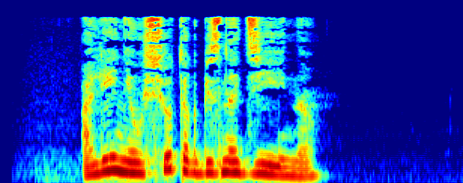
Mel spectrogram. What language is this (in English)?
Belarusian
